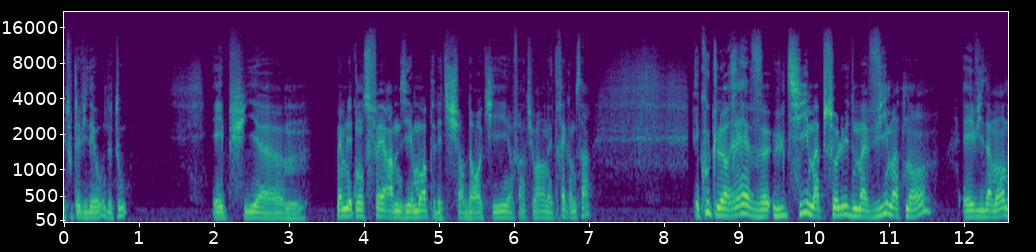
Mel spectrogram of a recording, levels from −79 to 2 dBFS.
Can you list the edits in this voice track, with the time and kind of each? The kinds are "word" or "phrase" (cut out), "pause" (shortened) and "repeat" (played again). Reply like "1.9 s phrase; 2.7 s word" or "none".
3.3 s pause; 3.8 s phrase; 4.9 s phrase; 8.3 s pause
